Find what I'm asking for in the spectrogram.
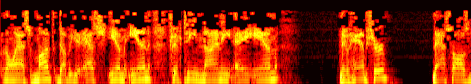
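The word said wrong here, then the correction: Nashua: News and Talk. Am I pronouncing that right? Nashuas.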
